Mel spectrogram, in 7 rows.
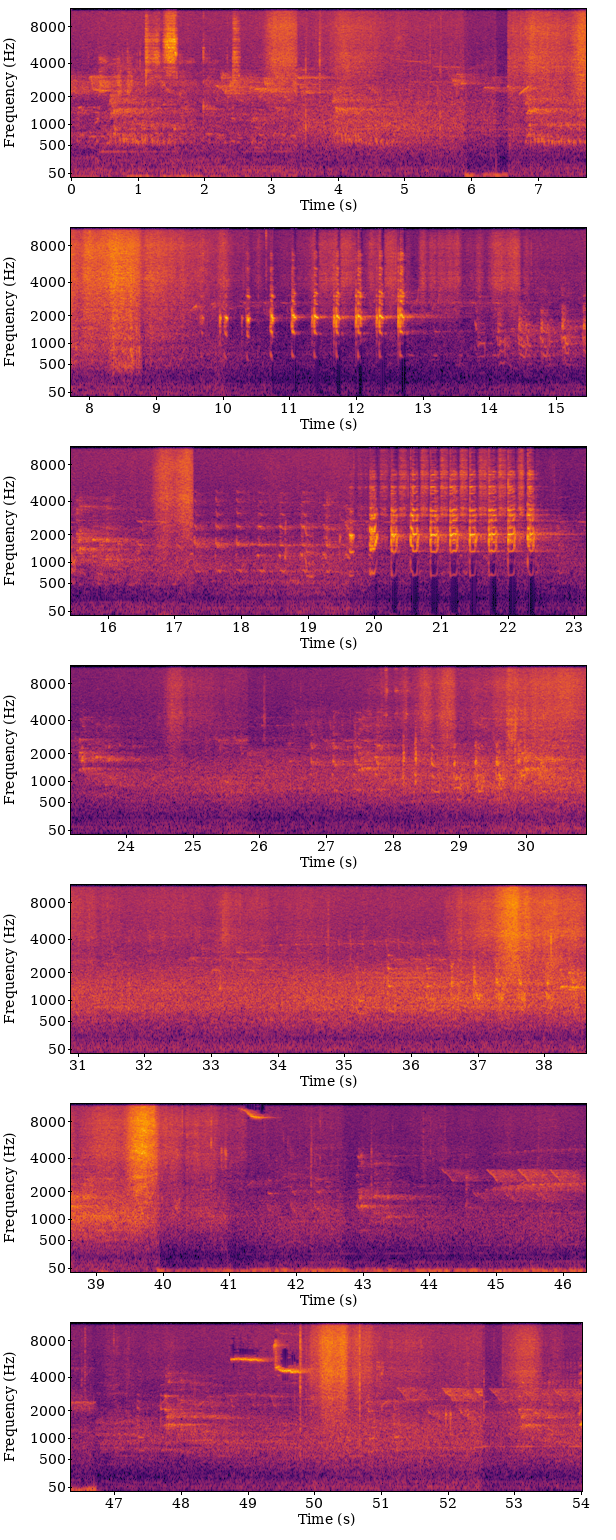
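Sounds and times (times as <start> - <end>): turkey yelping: 0.2 - 5.2, 6.6 - 8.8, 9.6 - 16.4, 17.2 - 24.2, 26.8 - 32.1, 35.1 - 39.4, 47.3 - 49.8, 50.8 - 54.0.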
